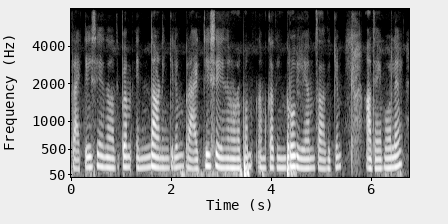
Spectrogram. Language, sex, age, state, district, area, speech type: Malayalam, female, 18-30, Kerala, Alappuzha, rural, spontaneous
